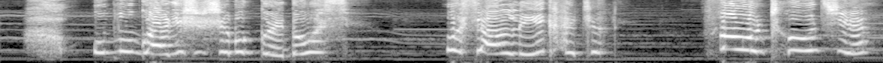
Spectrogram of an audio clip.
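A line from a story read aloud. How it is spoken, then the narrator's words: Shouting all around. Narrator (Chinese): 崔小小 对着四周大喊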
